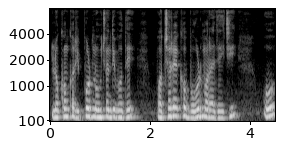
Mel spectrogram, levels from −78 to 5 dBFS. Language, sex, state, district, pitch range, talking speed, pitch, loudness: Odia, male, Odisha, Khordha, 185-210 Hz, 120 wpm, 195 Hz, -13 LUFS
